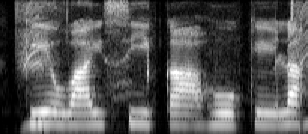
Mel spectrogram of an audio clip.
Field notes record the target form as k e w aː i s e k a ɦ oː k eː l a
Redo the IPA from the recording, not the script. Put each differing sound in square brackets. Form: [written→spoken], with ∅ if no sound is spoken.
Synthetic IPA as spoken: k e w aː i s [e→i] k a ɦ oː k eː l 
